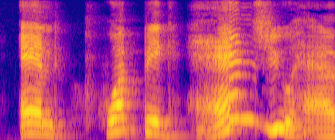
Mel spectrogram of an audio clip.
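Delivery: animated, high, swooping storybook exclamation. Little Red speaks to the wolf she calls Grandma, exclaimed. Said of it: "exclaimed Little Red".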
